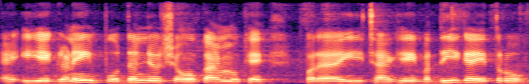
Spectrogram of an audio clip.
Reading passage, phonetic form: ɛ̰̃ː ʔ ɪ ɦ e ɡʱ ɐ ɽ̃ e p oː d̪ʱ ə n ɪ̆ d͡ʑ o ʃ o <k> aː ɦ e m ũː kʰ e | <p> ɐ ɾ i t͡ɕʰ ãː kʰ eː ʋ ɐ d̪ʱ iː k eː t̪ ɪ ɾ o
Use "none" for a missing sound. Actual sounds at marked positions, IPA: k, p

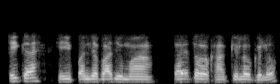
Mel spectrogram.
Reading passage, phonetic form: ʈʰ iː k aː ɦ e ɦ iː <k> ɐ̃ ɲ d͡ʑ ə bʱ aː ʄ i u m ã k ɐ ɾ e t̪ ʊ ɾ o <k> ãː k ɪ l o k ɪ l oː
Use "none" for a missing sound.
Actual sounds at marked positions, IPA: p, kʰ

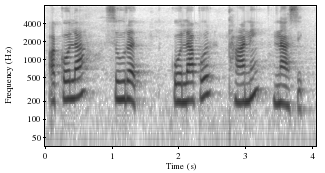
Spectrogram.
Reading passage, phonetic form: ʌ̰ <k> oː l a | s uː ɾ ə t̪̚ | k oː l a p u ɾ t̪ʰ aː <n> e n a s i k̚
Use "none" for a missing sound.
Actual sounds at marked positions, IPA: k, n

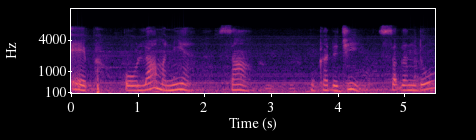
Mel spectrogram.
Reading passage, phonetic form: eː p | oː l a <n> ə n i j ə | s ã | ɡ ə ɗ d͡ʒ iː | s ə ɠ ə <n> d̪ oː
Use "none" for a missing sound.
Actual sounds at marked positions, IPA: m, n

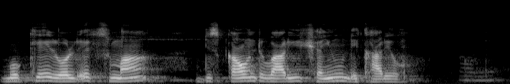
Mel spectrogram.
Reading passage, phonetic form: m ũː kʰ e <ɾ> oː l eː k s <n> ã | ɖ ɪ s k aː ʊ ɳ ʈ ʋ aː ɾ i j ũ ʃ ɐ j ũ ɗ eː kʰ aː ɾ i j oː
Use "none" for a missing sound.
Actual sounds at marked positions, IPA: ɾ, m

